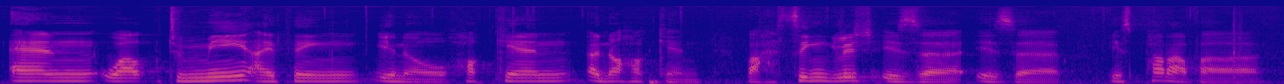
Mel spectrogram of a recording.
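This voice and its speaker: A man's voice: a little high, moderate pace, a bit bright. A Singaporean man on a discussion panel, speaking animatedly in Singaporean English with laughing asides. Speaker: panel host.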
